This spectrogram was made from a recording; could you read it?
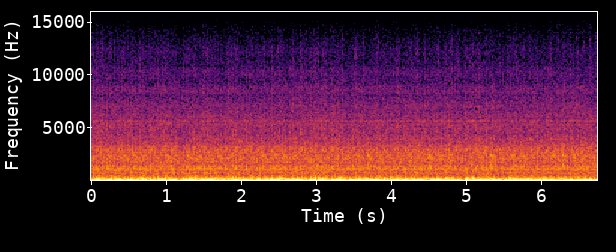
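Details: Engine idling steadily with an even low rumble and no misses or knocks after starting.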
